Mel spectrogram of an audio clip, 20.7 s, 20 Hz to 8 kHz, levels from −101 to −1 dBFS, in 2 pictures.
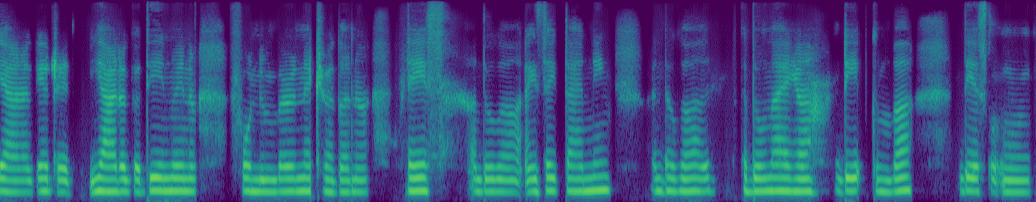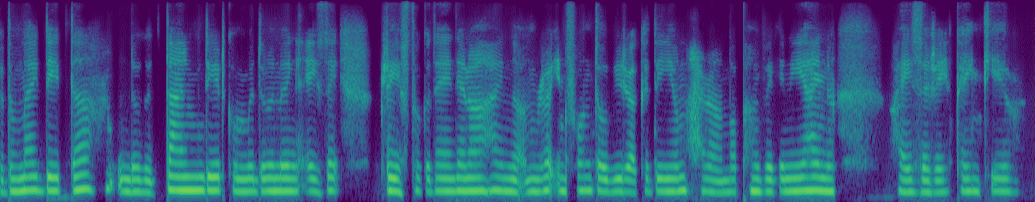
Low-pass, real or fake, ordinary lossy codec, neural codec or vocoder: none; fake; none; codec, 16 kHz, 1 kbps, X-Codec, HuBERT features, trained on balanced general audio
